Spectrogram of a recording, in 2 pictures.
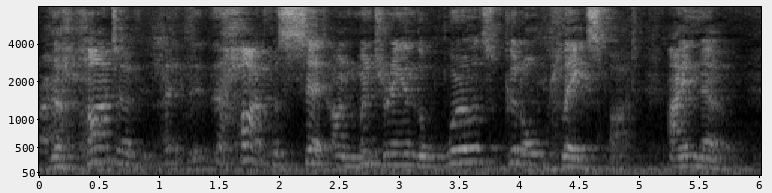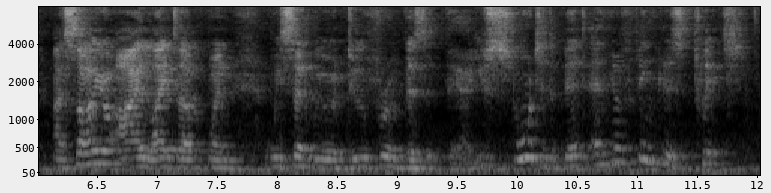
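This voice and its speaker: Distant echoey recording, guy acting posh silly young english gent, kinda high voice, wordy and self-important, radio comedy. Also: animated, moderate pace, hardly any pauses, lightly acted. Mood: earnest, insistent. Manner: breezy, pompous, wordy. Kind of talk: first-person comic radio play narration. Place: live stage performance in a room. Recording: roomy, distant mic, faint noise.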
